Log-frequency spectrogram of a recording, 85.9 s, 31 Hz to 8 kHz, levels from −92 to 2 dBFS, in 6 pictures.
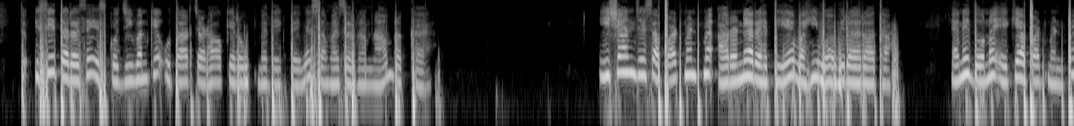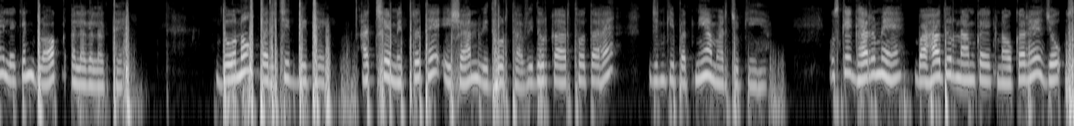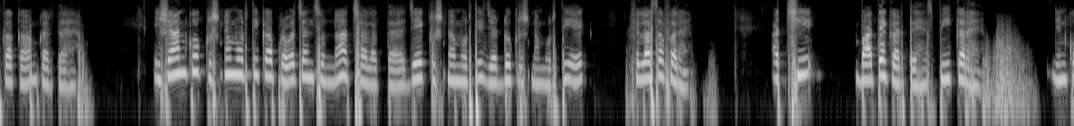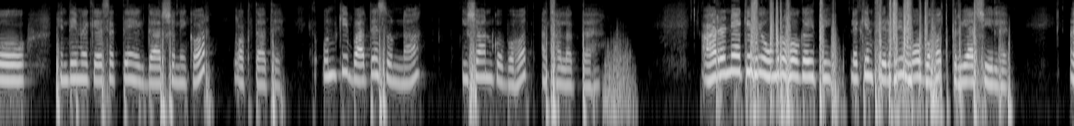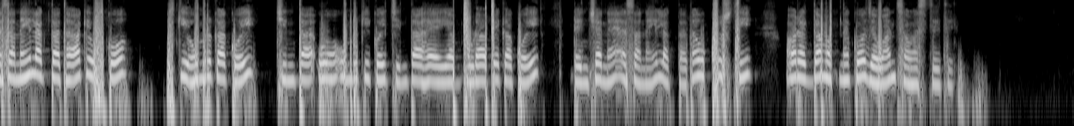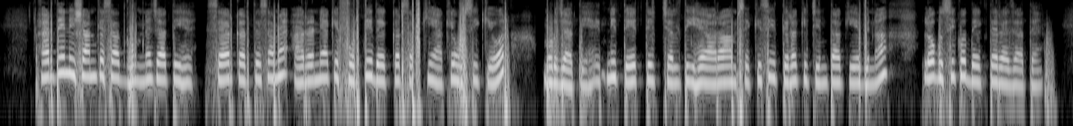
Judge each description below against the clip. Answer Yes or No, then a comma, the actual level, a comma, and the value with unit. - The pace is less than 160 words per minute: Yes, average, 150 wpm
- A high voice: Yes, high, 235 Hz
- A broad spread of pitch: No, average, 3.8 semitones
